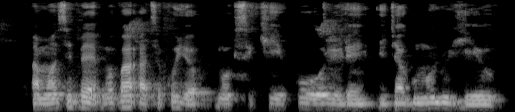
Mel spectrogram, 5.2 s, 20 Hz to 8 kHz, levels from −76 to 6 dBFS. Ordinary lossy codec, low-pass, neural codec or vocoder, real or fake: none; none; none; real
